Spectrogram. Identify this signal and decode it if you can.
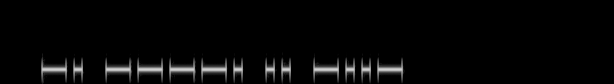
Morse code, heard as a keyed tone, about 15 wpm, 700 Hz. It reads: N9IX
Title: USA Call Signs - 4 Characters - 15wpm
